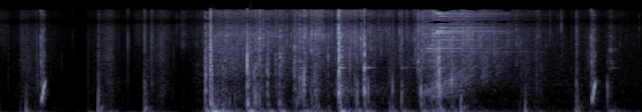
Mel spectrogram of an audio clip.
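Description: A brick wall crashes and breaks apart.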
